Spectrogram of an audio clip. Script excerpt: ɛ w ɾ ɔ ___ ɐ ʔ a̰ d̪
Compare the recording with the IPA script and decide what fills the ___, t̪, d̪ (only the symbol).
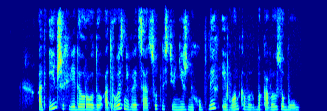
d̪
